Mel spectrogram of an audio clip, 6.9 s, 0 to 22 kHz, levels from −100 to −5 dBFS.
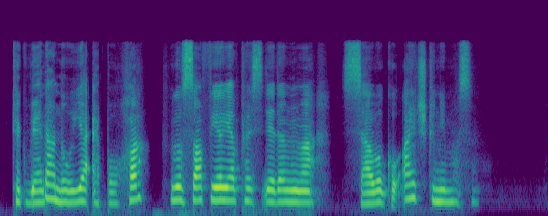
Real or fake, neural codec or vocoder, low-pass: fake; codec, 16 kHz in and 24 kHz out, 0.4 kbps, LongCat-Audio-Codec, two codebook decoder; 10.8 kHz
